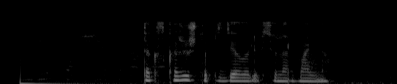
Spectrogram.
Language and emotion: Russian, neutral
